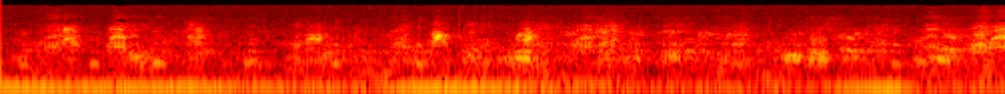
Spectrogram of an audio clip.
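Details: Dominican Republic river flock of flamingos giving quick, irregular nasal honks, roughly four a second, above a strong low drone.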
